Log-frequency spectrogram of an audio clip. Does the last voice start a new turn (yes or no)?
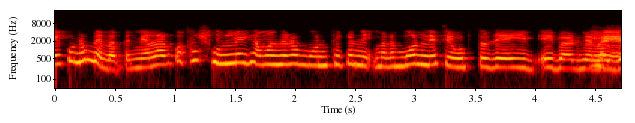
yes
